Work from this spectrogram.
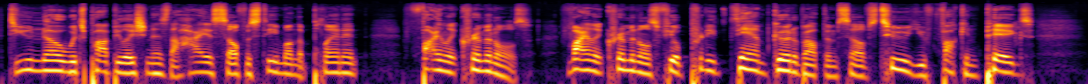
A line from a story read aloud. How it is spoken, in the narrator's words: screaming at a group of executives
